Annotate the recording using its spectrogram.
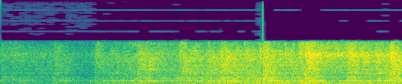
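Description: A steady low rumble with a faint held tone, growing louder over the first two seconds.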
